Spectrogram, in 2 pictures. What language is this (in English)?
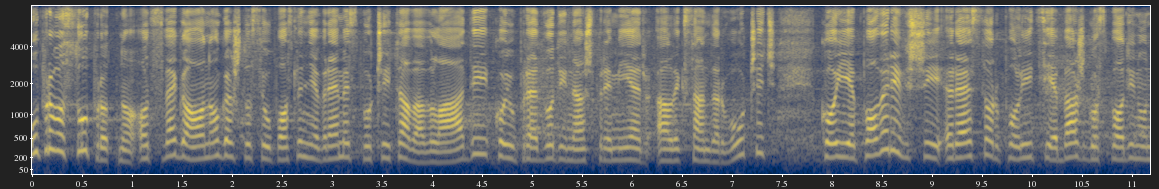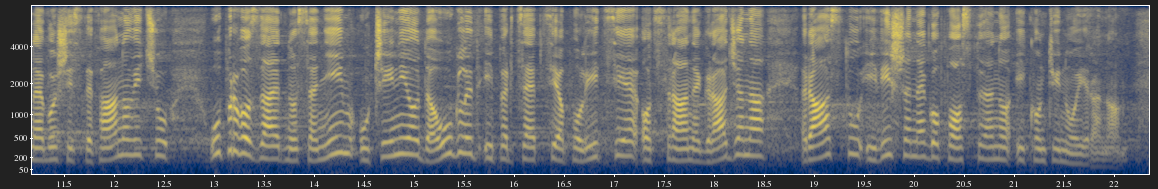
Serbian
